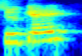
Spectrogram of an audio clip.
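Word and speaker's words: Tsuge: i think it's pr i think it's pronounced suge oh okay yeah man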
